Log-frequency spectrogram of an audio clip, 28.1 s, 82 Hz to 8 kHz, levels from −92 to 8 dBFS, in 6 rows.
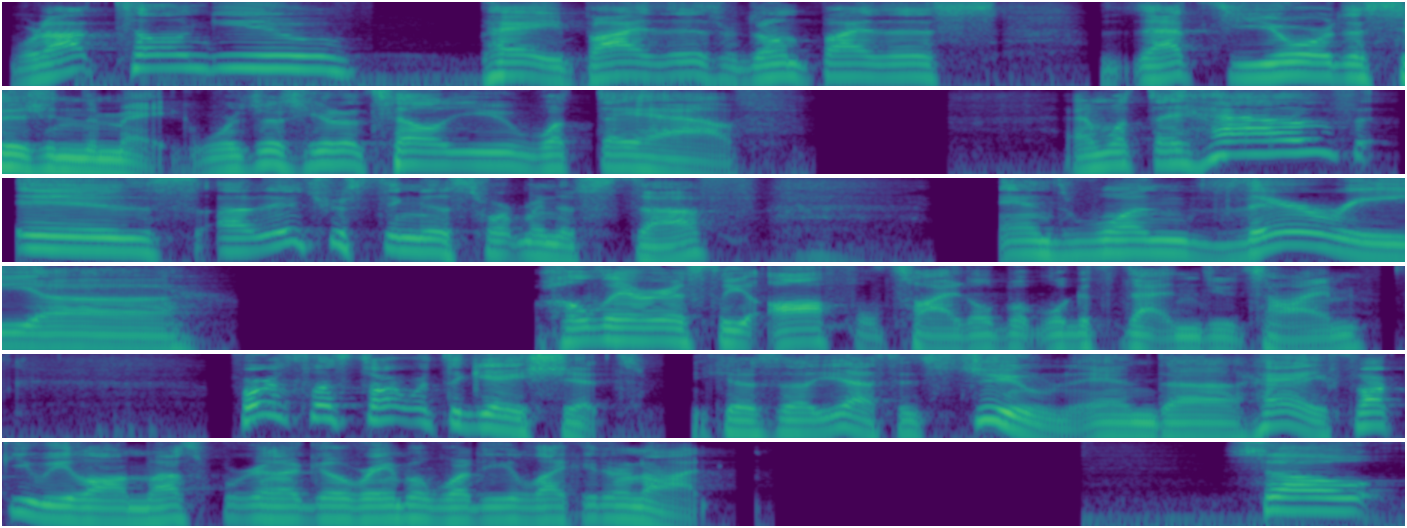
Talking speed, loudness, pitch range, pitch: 175 wpm, -29 LUFS, 100-150 Hz, 125 Hz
